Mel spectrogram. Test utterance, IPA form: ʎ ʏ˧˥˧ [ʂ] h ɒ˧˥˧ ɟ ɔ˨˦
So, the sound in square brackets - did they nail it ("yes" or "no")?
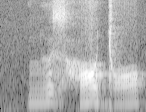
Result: no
